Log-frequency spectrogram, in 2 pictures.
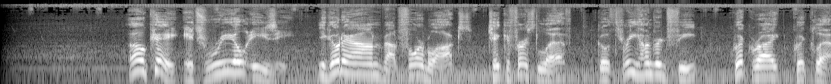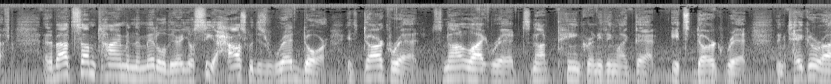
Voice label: radio; PhRMA Maze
